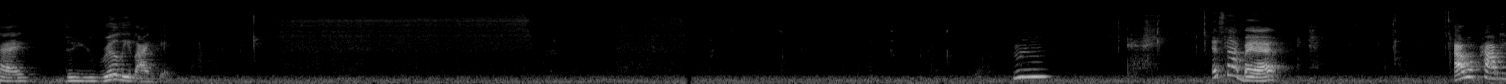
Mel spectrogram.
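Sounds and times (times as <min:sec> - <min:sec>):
soft hiss: 0:01.8 - 0:12.2
person chewing food: 0:06.9 - 0:12.1, 0:13.0 - 0:14.6.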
